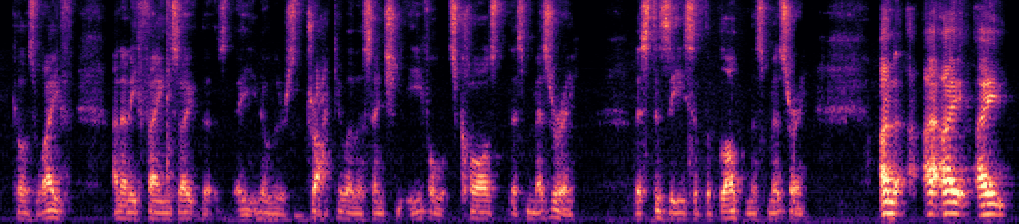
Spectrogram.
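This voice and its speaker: A man speaking as an interviewed writer, rambling conversationally and bluntly through stories about his own work. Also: deep voice.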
